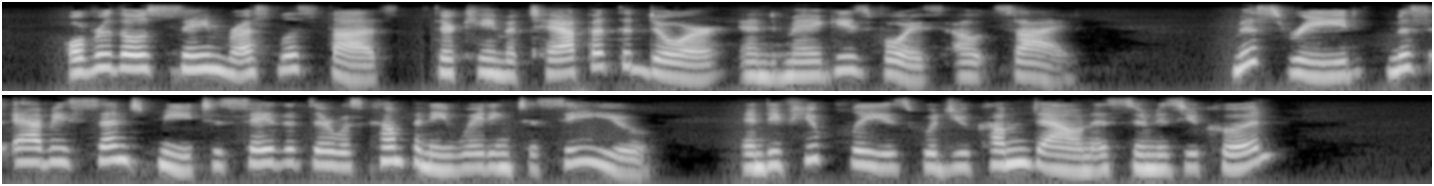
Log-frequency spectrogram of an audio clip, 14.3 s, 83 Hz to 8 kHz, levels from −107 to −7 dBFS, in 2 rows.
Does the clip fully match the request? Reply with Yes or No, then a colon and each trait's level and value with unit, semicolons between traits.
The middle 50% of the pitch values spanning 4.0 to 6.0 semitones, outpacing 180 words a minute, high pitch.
Yes: average, 4.9 semitones; average, 190 wpm; high, 215 Hz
